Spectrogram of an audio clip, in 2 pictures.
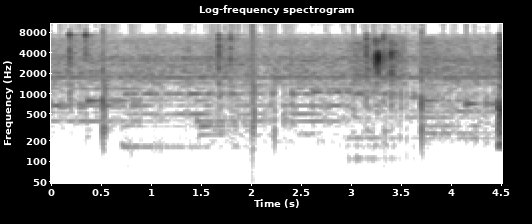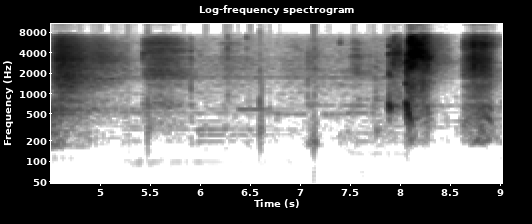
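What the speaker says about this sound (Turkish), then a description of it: "Hapşırdım." A sharp, close sneeze bursts out, followed a few seconds later by a louder second sneeze, with quiet clicks and faint background noise between, during Roblox Sky Block gameplay.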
